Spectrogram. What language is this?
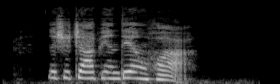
Chinese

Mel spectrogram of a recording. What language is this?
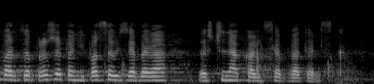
Polish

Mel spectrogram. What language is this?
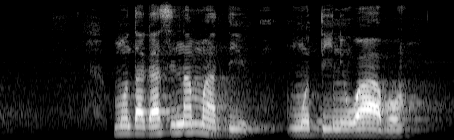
Venda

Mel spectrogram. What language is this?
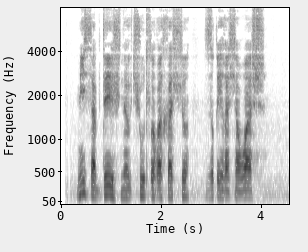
Kabardian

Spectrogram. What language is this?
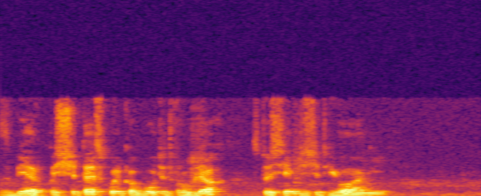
Russian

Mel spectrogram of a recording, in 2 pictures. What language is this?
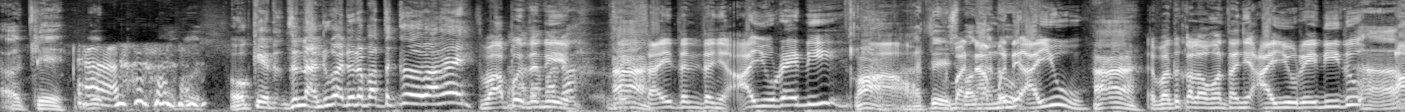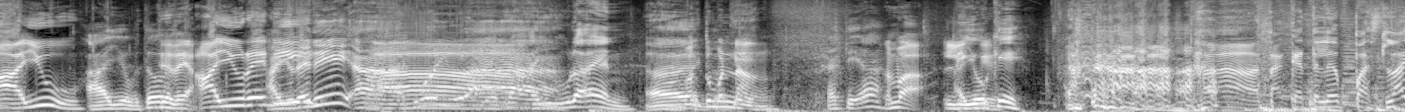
Malay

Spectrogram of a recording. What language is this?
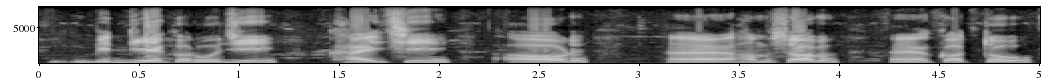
Maithili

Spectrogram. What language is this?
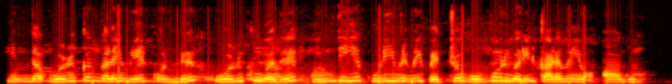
Tamil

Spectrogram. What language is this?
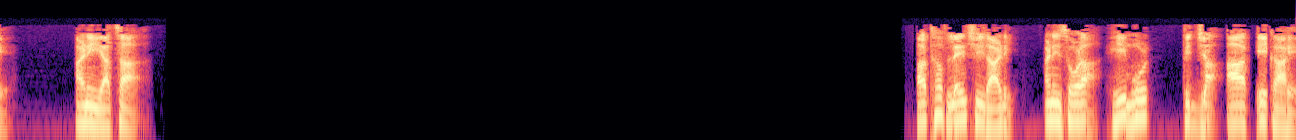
Marathi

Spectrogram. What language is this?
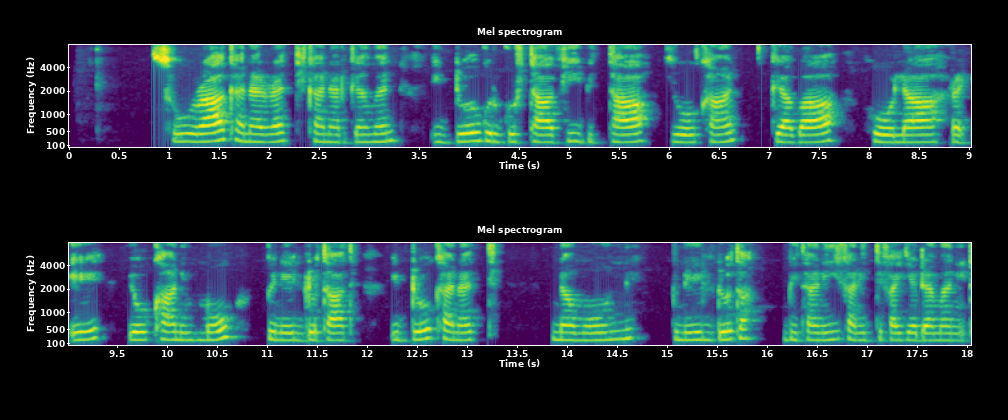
Oromo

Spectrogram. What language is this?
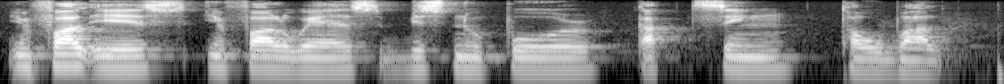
Manipuri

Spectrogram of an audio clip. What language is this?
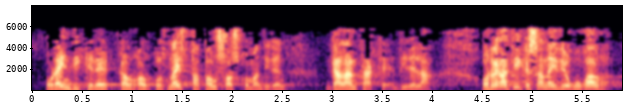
Basque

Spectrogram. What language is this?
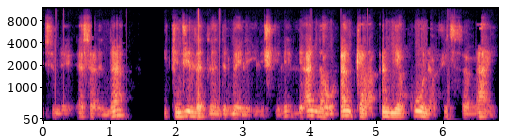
Turkish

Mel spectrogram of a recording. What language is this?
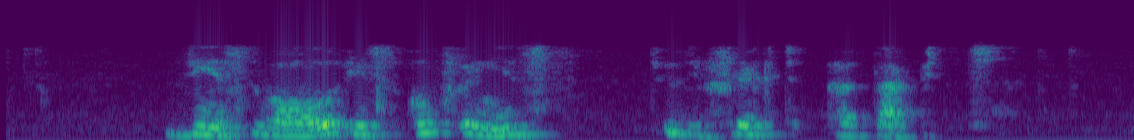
English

